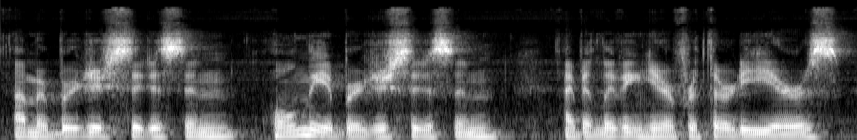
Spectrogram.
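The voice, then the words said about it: Very American accent. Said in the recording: “my accent is very American”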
